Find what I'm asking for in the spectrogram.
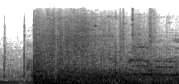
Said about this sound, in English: I heard the unmistakable popping of gunfire somewhere down below. The lobby, maybe, automatic from the sound of it,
